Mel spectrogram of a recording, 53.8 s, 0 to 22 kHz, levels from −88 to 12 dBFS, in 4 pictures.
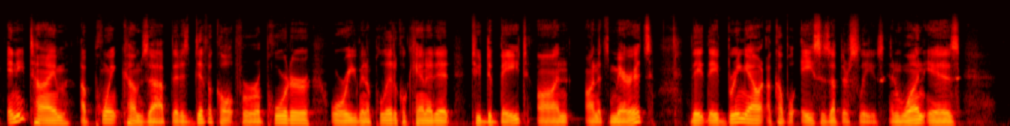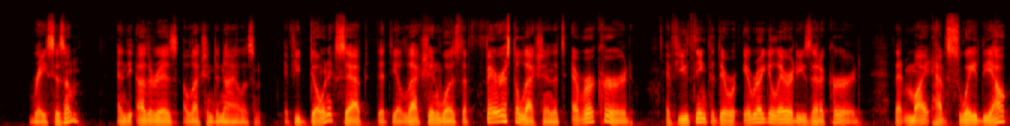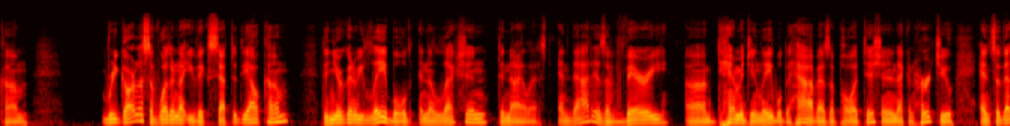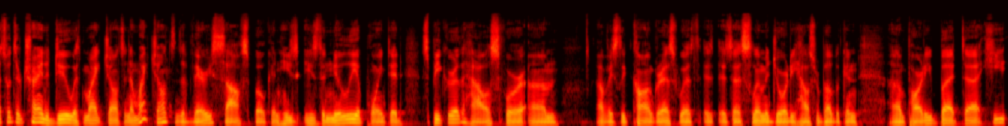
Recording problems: none

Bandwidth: 14 kHz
